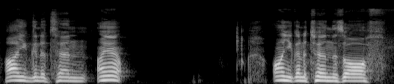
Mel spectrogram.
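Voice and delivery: loud, high-pitched yell. Acted. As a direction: shout it at the guards. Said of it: "I heard a voice yell".

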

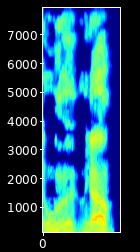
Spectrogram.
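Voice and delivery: nasal mumble through a mask; muffled fanho voice. Retold or imitated. Masked man answers a fan minimally, muffled nasal voice. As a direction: imitate talking with as few clear words as possible. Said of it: "minha voz com máscara e fanho".

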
